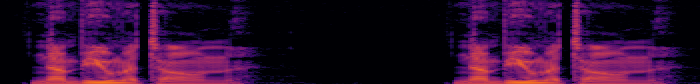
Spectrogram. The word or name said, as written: Nabumetone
